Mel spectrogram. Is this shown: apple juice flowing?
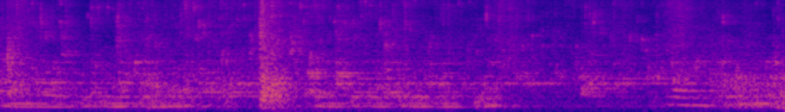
yes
